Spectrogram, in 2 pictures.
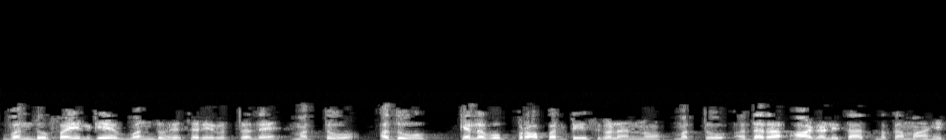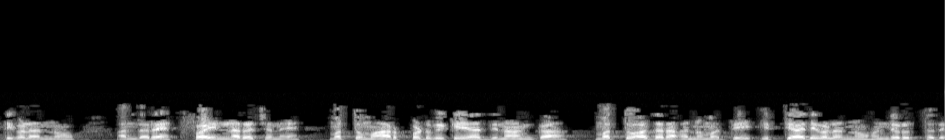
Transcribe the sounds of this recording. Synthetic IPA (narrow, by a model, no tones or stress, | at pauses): ʋo̞nd̪upʰɐjlɡe̞ʋo̞nd̪uɦɛsɐɾiɾut̪ːɐd̪e̞mɐt̪ːuɐd̪ukɛlɐʋupɾaːpɐɾʈiːsɡɐɭɐnːumɐt̪ːuʔɐd̪ɐɾɐʔaːɖɐɭit̪aːt̪mɐkɐmaːɦit̪iɡɐɭɐnːu | ɐnd̪ɐɾe̞pʰɐjlnɐɾɐt͡ʃɐne̞ | mɐt̪ːumaːɾpɐɽuʋikɛjɐd̪inaːŋkɐ | mɐt̪ːuɐd̪ɐɾɐʔɐnumɐt̪iʔit̪jaːd̪iɡɐɭɐnːuɦo̞nd̪iɾut̪ːɐd̪e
